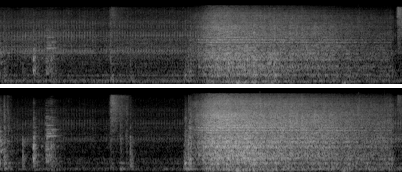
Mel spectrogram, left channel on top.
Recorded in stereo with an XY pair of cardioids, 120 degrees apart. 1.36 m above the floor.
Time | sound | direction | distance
0.3 | a clink | 30° right | 0.9 m
1.9 | a splash | 55° right | 1.0 m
